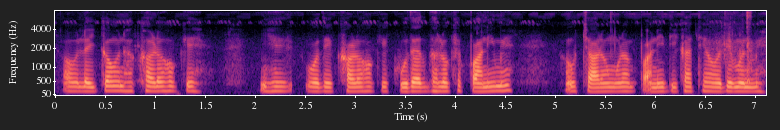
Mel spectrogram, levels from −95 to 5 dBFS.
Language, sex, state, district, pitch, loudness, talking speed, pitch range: Chhattisgarhi, male, Chhattisgarh, Kabirdham, 155 Hz, -20 LUFS, 210 wpm, 150-160 Hz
